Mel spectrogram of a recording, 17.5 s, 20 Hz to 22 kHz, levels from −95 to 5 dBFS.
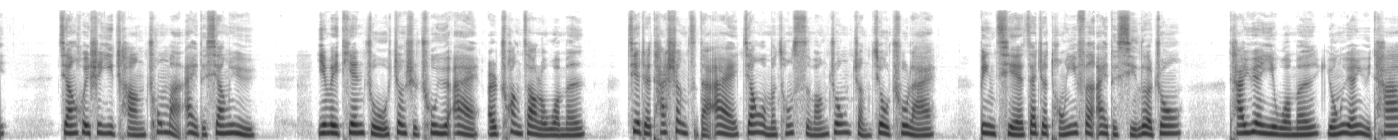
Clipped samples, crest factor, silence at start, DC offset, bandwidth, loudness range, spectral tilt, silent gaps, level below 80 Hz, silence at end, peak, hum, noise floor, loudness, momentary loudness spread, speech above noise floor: under 0.1%; 18 dB; 0 s; under 0.1%; 16 kHz; 2 LU; -6 dB/octave; none; -54 dBFS; 0 s; -4 dBFS; none; -66 dBFS; -22 LUFS; 7 LU; 45 dB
